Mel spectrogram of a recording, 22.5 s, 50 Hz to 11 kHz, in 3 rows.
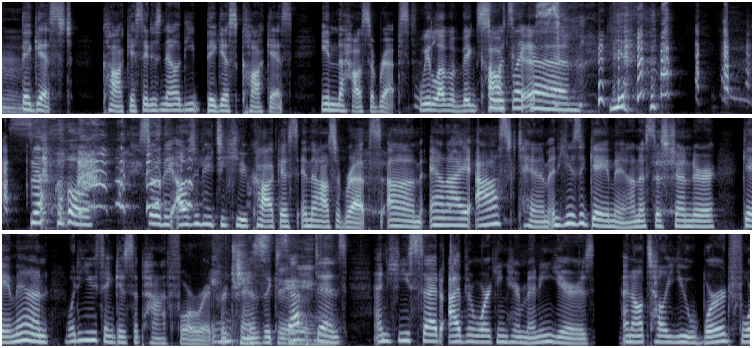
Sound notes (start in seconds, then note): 7.2 all giggle; 9.2 giggles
